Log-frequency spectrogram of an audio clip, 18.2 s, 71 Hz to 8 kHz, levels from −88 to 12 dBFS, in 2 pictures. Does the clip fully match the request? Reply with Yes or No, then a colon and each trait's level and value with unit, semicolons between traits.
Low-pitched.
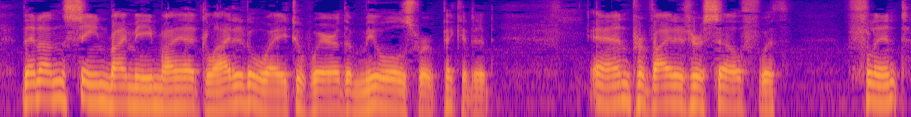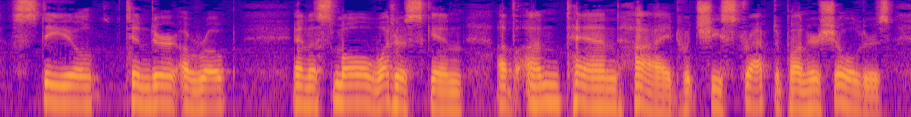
Yes: low, 115 Hz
